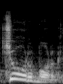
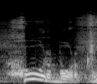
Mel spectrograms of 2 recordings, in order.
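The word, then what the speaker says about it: Churburg: Обращаю внимание, пишется он через CH. CH-Урбург. Обычно его имеют обыкновение произносить как Чурбург. Так вот, он находился не в Ист-Энде, он находился в Южном Тироле. Это Хурбург, никак по-другому.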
